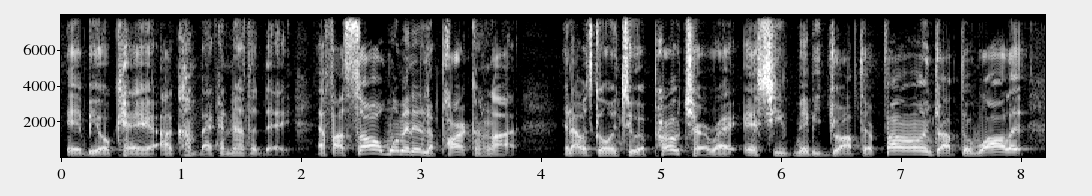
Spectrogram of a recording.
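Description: American man, thirties, medium pitch, casual commentary, conversational, self-questioning, home studio microphone. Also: very animated, brisk, darkish tone. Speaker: commentary video host. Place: small home room studio. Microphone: microphone on boom arm.

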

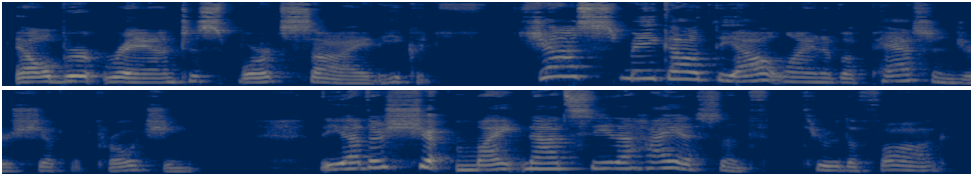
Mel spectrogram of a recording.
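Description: Husky older woman reading a storybook aloud. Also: medium pitch. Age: 60s or older. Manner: deliberate, expressive reading with brief explanatory asides. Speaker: children's book author reading aloud. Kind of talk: storytime read-aloud to camera. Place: small living room at home, indoors.

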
